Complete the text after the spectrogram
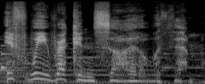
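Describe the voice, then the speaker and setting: A woman playing a solemn, earnest war-hardened adviser in a video game, speaking formally and deliberately. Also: fairly low pitch, animated, music in the background. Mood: grave, pleading. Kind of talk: video game character acting.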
